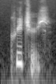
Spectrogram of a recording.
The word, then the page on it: creatures: American English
